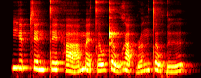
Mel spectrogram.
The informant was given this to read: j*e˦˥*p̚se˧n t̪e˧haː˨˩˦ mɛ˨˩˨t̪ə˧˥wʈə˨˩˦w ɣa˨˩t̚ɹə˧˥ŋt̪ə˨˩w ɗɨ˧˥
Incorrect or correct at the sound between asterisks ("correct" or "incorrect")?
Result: correct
